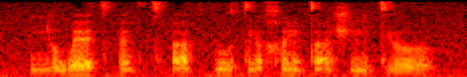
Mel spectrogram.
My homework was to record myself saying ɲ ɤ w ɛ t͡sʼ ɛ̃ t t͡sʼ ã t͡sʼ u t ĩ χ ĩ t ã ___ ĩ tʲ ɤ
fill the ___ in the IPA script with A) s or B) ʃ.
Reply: B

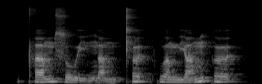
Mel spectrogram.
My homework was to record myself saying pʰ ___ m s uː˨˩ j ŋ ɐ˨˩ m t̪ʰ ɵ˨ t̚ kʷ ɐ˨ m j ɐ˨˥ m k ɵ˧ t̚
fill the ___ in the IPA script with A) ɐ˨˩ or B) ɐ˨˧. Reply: B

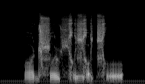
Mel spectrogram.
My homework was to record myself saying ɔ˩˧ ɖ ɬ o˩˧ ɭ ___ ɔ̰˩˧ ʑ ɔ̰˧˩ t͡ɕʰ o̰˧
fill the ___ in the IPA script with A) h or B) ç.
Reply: B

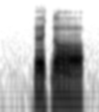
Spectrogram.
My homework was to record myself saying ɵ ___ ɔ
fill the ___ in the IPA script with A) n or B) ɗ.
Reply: B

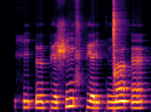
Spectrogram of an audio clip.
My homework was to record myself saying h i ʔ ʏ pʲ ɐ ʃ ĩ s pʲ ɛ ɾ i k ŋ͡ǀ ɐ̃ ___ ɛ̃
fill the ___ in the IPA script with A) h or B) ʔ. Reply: B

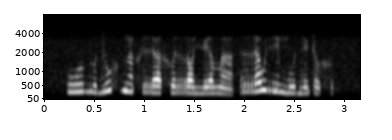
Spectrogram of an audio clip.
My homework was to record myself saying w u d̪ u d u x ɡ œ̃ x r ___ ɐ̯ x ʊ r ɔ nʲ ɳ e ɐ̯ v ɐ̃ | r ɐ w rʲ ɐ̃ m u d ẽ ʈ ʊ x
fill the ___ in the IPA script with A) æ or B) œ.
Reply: B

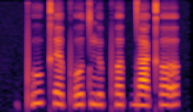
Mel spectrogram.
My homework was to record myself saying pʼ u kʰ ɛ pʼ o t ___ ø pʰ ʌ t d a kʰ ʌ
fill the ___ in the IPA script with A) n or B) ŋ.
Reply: B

